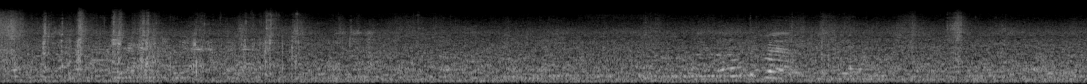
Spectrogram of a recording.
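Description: Indistinct background voices of people talking, with scattered clicks and rustles in the first few seconds and a short rising call a little before the end.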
